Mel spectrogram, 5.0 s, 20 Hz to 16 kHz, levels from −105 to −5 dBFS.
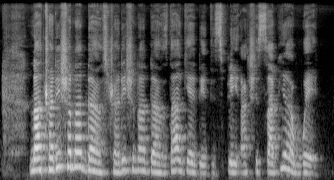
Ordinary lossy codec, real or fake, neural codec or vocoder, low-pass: none; real; none; 14.4 kHz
